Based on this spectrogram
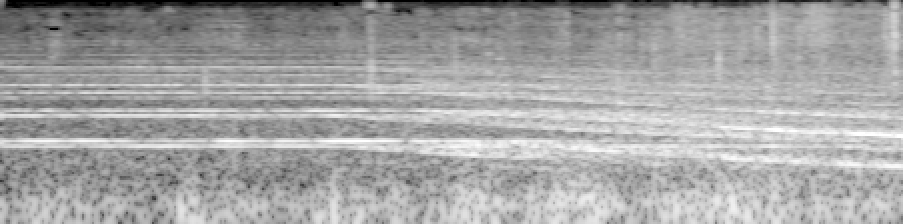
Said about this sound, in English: Oh, here's another one. Second missile siren. Nobody does anything. Nobody seems to care.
